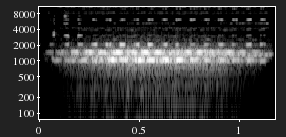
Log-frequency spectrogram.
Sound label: damage hits explosions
